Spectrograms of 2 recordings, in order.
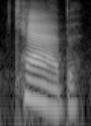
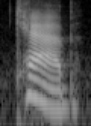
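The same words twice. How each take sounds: Both takes have the same delivery.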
